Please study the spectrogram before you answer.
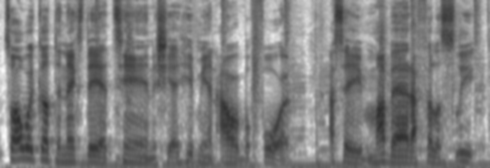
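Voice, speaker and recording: Guy hyped up reading a crazy story out loud, voice jumps all over, a little music under it. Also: brisk. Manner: lively, swings from low to high and loud when excited. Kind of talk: animated reading of a funny online story. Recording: faint music behind.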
